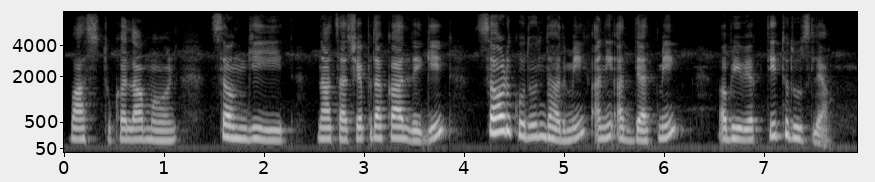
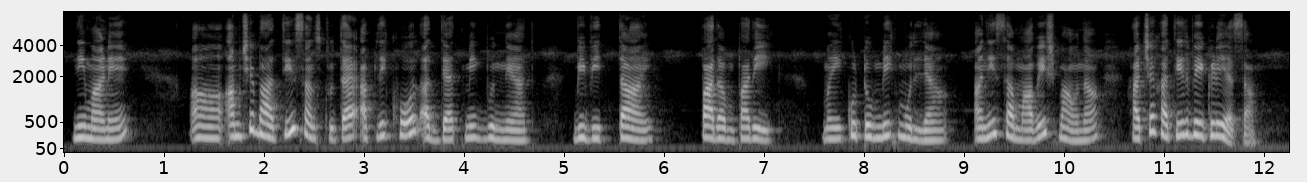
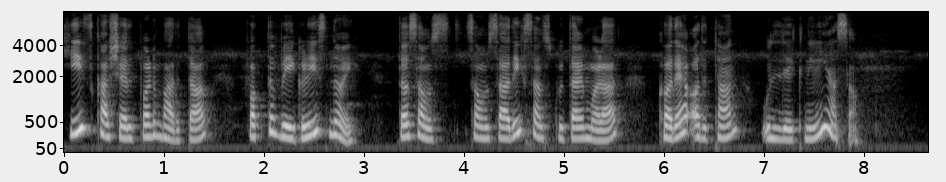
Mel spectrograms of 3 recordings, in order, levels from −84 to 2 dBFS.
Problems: background sounds at intervals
